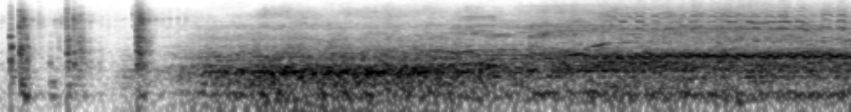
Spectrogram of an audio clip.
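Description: A woman screams and wails loudly.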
